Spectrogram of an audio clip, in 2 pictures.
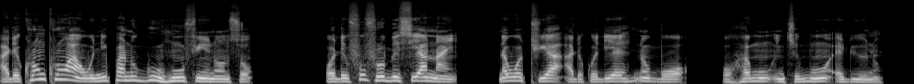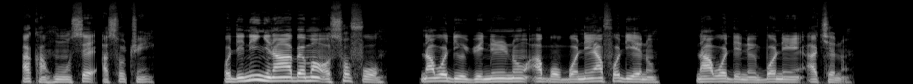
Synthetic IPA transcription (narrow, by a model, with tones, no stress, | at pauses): a˨dɪ˨kʰʊ̃˦ŋ˦kʰʊ˦ʊ̃˦a˨wɔ˨nĩ˦pʰa˦nʊ̃˦ɡu˦˨ɦʊ̃˦fĩ˦nʊ̃˦˨n̩˦sʊ˦ | ɔ˨dɪ˨fʊ˦fʊ˨ɾɔ˦be˦si˦a˦nã˨n˦ | nã˦wɔ˦tʰu˦a˨ʔa̰˨dɪ˨kʰɔ˨dɪ˦ɛ˦nʊ̃˦bʊ˨ɔ˨ | ɔ˨ɦa˦mũ˦ɲ̩˨t͡ɕʰe˨mũ˦o˦ʔæ˨du˨o˨nũ˦ | a˦kʰa˨ɦʊ̃˦sɛ˦ʔa˨sɔ˦t͡ɕᶣɪ̃˨˦˨ | ɔ˨dɪ˨nɪ̃˦ɲĩ˨nãː˦bɛ˦mã˦ɔ˨sɔ˦fʊ˨ɔ˨ | nã˦wɔ˦dɪ˨ɔ˨d͡ʑᶣæ˨nĩ˦nʊ̃˦ʔa̰˦bɔ˨bɔ˨nɪ̃˦a˦fɔ˦dɪ˨ɛ˨nʊ̃˦ | nã˦wɔ˦dɪ˨nɪ̃˨bɔ˦nɪ̃˦a̰˨t͡ɕʰɛ˨nʊ̰̃˨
